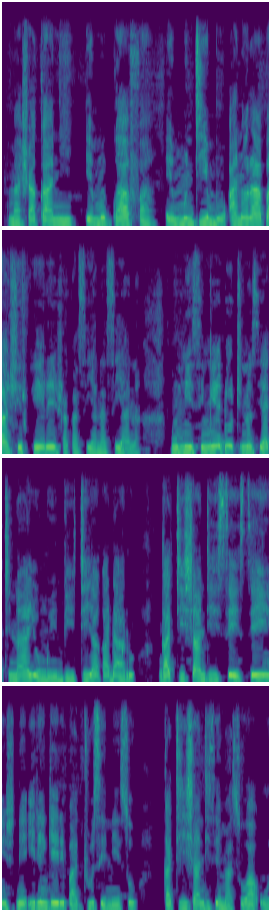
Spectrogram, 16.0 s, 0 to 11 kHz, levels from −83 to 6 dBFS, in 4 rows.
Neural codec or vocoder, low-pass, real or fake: none; 9.9 kHz; real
